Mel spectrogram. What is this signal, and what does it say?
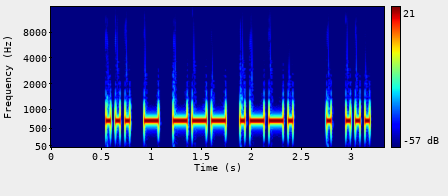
Morse code, heard as a keyed tone, about 25 wpm, 700 Hz. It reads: STOP ES
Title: Sentences from Top 300 Words and Abbreviations 25wpm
